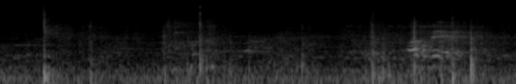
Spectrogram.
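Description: Futsal ball being kicked and passed on an indoor court: four sharp thuds, one to two seconds apart. A player's voice calls out briefly near the end.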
